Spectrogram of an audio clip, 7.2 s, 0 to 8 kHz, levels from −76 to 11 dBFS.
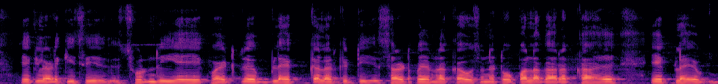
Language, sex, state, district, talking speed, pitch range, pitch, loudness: Hindi, male, Chhattisgarh, Bilaspur, 190 wpm, 115-120 Hz, 115 Hz, -16 LUFS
